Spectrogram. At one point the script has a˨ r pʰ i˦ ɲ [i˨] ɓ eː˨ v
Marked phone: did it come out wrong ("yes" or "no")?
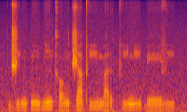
yes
